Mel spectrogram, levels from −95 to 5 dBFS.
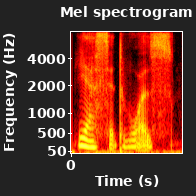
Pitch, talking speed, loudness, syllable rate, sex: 170 Hz, 160 wpm, -19 LUFS, 3.1 syllables/s, female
